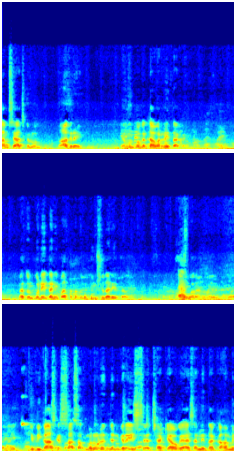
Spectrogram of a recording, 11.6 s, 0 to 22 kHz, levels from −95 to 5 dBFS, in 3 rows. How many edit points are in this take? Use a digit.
2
